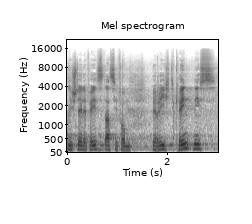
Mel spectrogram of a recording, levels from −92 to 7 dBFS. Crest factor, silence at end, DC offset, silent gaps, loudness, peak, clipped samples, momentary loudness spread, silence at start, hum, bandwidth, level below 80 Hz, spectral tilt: 20 dB; 0 s; under 0.1%; none; -20 LUFS; 0 dBFS; under 0.1%; 9 LU; 0 s; none; 15.5 kHz; -58 dBFS; -4 dB/octave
